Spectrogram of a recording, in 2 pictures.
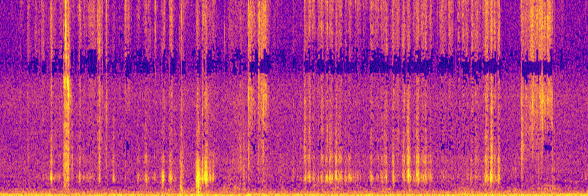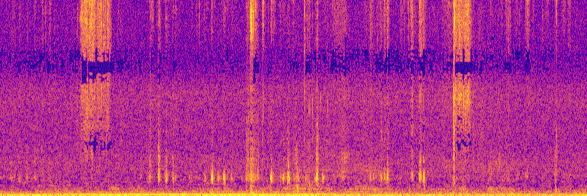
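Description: A brush dabs and scrapes softly on textured paper.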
